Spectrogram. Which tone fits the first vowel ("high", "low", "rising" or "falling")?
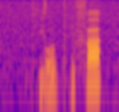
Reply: low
